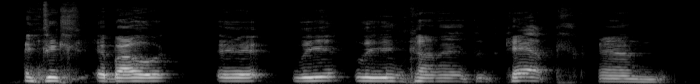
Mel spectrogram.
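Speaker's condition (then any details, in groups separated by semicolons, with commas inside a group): Cerebral palsy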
